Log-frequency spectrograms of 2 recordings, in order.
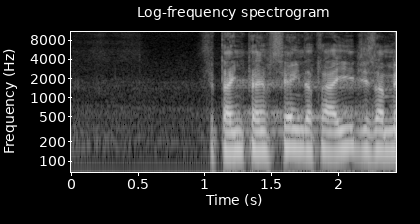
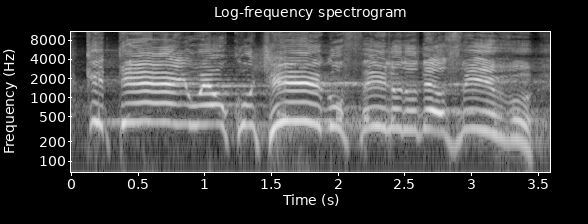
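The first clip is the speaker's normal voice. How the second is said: demoniac's scream; 13 semitones higher, 10 dB louder than usual. Acted. Possessed man at Jesus' feet in Gadara, screaming. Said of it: "começa a gritar".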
